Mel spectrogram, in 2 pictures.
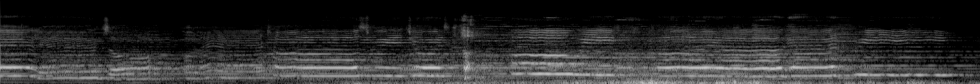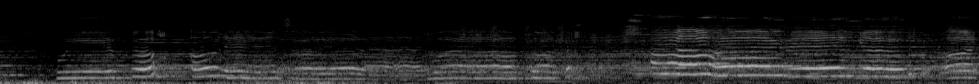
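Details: Seven-year-old boy singing the Australian national anthem at a baseball game, with sudden brief catches breaking several notes: hiccups.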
